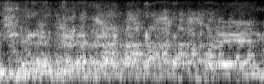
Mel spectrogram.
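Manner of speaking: laugh. Real, not acted. Coach recalls championship prediction.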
